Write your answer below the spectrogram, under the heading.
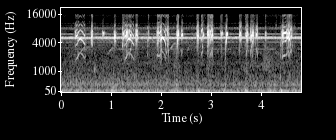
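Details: A group of female crested jays calling to lure males: rapid high chirps with arched, rising-then-falling notes in bursts, over a steady high insect-like whine.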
